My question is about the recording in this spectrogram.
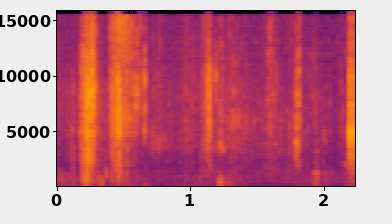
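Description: Close-miked eating sounds of braised duck head: a few short, wet clicks and smacks of biting and chewing, spaced out through the moment.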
